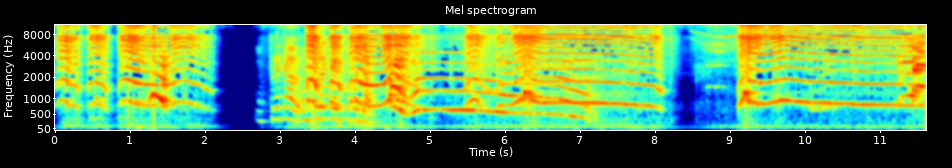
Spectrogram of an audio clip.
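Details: A dog 'singing': a few short yelping notes, then long wavering howls that slide down and level off, with brief pauses between phrases.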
